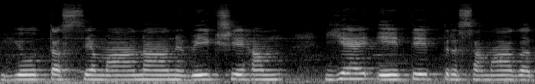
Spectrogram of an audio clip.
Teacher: बाद एस का सिंबल इसे बोलते हैं अव ग्रह का चिन्ह तो हम अ का उच्चारण नहीं करेंगे ठीक है एक के बाद सीधा त्र की आवाज आएगी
